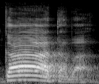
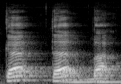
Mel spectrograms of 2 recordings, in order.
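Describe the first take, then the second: First: The first vowel is stretched long. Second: The first vowel is short and clipped. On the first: The speaker calls it wrong. "ये जबर बढ़ गया, ... ये गलत" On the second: The speaker calls it right. "तो सिर्फ हरकत है जबर की, तो आपको एक टक की आवाज खाली निकालनी है"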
